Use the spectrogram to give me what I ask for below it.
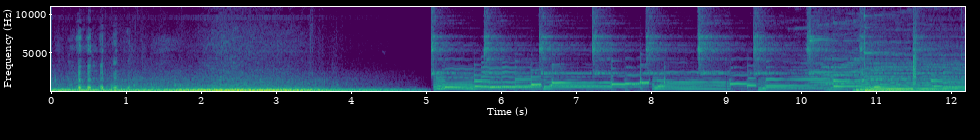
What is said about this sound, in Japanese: もうちょっとしたいい音をするちっちゃいスポーツカーなんですよ意外に音が良くて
